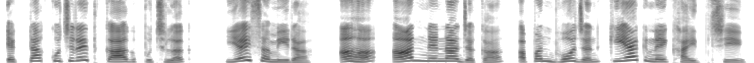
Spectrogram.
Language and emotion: Maithili, neutral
